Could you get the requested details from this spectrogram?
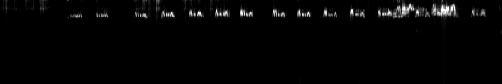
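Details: Paddyfield pipit chicks in the nest begging while a parent brings food: thin, very high squeaky notes in short bursts, repeated about three times a second and growing louder and denser toward the end, with faint low rustling.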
